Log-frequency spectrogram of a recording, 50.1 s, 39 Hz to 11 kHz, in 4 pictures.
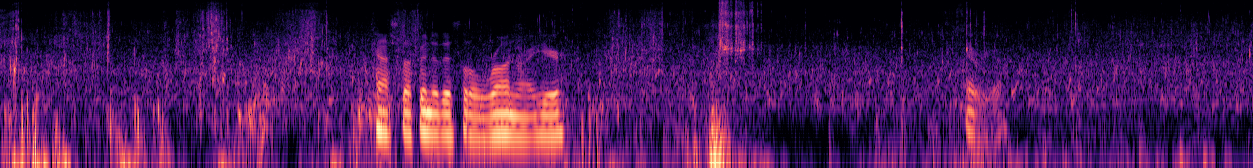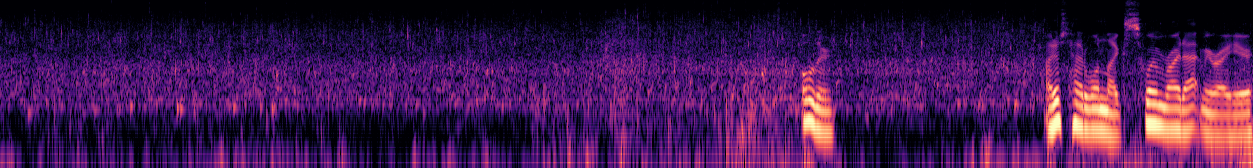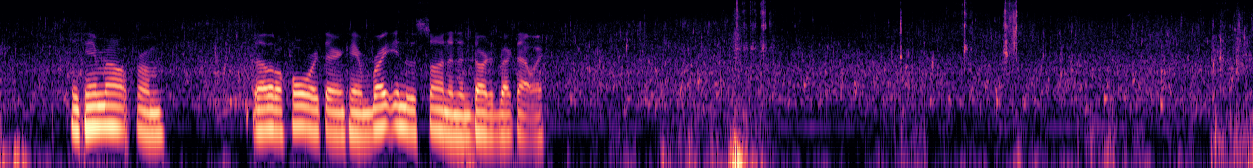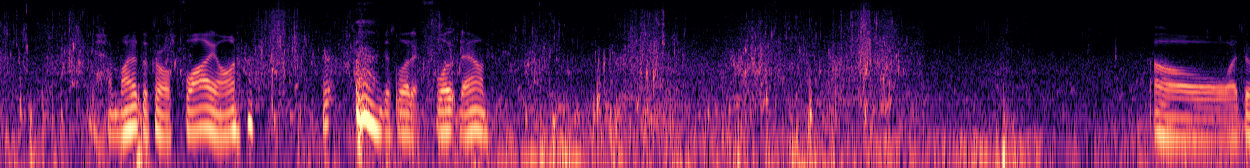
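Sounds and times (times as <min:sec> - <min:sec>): stream rushing over rocks: 0:00.0 - 0:24.6, 0:25.3 - 0:50.0.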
